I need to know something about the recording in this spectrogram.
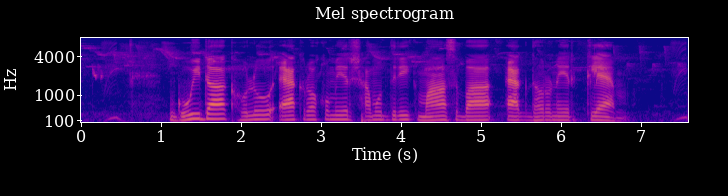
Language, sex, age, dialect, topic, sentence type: Bengali, male, 36-40, Northern/Varendri, agriculture, statement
